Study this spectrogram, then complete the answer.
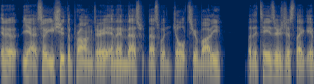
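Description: The sound is dry and close, with no echo. A man with a fairly low pitch talks at a very fast pace. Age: 20s. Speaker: podcast co-host. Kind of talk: casual chat. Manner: animated.

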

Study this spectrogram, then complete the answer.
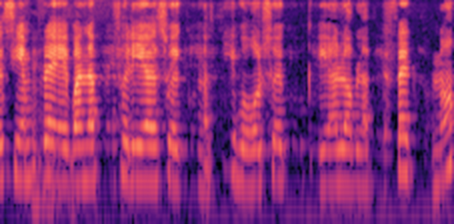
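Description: A woman's fairly high voice with a Mexican accent. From Mexico. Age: 30s. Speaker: immigrant, social media creator. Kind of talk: casual interview. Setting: remote call.

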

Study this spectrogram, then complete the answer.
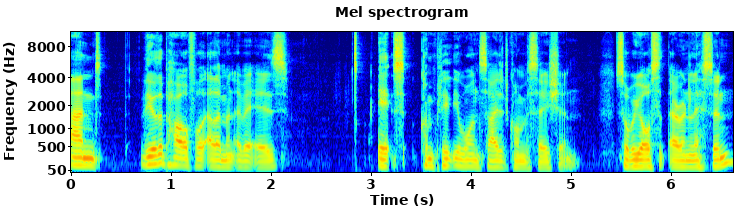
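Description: A man at a medium pitch with ordinary pitch variation, very fast yet with long, frequent pauses, in a dry, close sound with no echo. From County Durham, north-east England. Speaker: travel journalist. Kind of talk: casual interview chat. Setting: in person, recorded in Indonesia.

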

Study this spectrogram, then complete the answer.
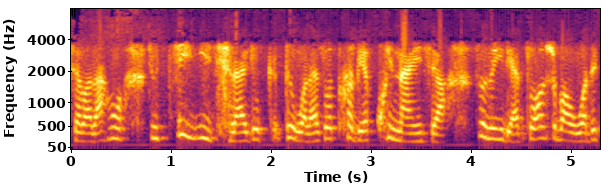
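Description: A woman speaks at a fairly quick pace in a fairly high pitch with ordinary pitch variation, over noticeable background noise. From Shandong, Jining. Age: 30s. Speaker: caller seeking exam advice. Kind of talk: phone-in advice call. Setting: phone call.

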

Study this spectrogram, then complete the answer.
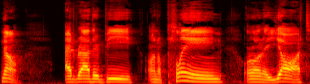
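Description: A man in an animated tone, captured in a very clean recording with a silent background. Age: 30s. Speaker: podcast host and carpenter. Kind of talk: monologue podcast.

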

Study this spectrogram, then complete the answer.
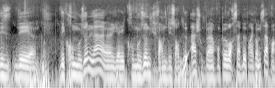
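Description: The voice moves at a fairly quick pace with a dark, mellow tone. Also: man. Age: 20s. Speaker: podcaster. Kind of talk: solo monologue. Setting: outdoors in nature. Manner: hesitant, many fillers.

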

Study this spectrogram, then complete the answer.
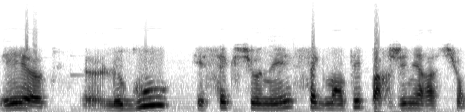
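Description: The speaker is a man with a fairly high pitch. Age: 30s. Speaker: journalist and documentary maker, author. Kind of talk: radio interview.

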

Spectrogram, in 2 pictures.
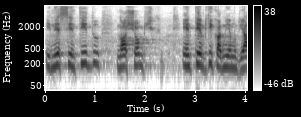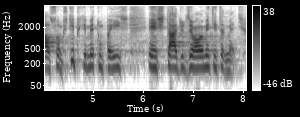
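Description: A man's high voice in a European Portuguese accent, with fairly even intonation at a moderate pace. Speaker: economist and former government official. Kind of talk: panel talk.

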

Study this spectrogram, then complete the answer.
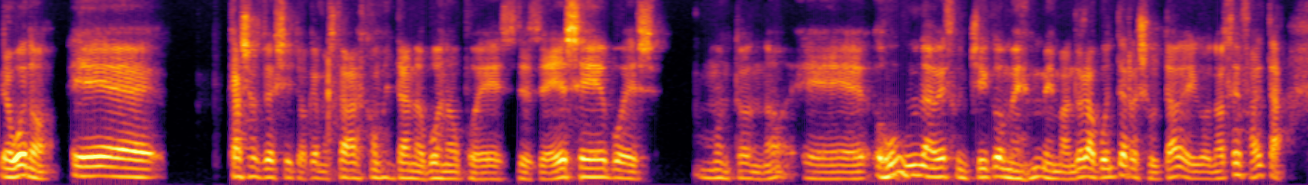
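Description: The voice has a dark, mellow tone and is somewhat breathy. It moves at a moderate pace over a quiet background. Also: man, medium pitch for a man, ordinary pitch variation. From Spain, Alicante province (Petrer). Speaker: sales expert and author. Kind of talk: interview, expert advice.

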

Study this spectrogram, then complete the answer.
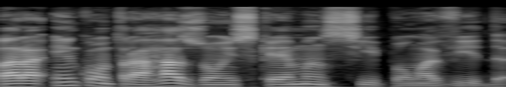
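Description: Very wide pitch swings come at a fairly slow pace in a very clean recording with a silent background and a dry, close sound with no echo. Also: man. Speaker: narrator reading the book aloud. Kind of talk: reflective prose reading aloud, philosophical essay narration. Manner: measured, formal, deliberate, contemplative.

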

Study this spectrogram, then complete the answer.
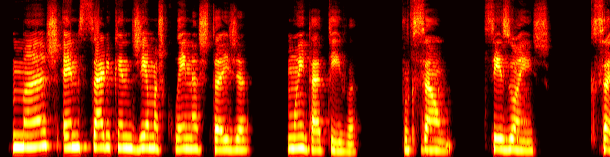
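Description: Her voice sits fairly high for a woman, with fairly even intonation. She speaks at a fairly slow pace. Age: 20s. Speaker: architect and coach. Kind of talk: casual chat.

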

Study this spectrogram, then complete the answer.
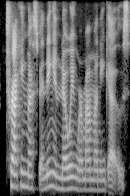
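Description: On a very clean recording with a silent background, a woman uses an unremarkable speaking voice with ordinary pitch variation. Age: 30s. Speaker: podcast host and business owner. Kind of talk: solo podcast monologue. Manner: casual, conversational.

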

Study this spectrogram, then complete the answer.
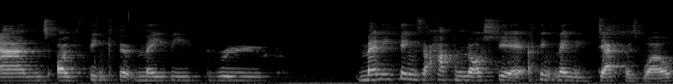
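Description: Speaking with a British accent, a woman of medium pitch uses a bright, sharp tone, fairly even intonation and a fairly slow pace. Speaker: mental health blogger. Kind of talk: casual conversational interview.

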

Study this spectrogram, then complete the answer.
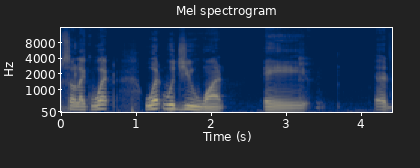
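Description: A man's dark, mellow tone. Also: dry, close sound with no echo. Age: 20s. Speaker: podcast host. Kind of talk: casual chat. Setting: studio.

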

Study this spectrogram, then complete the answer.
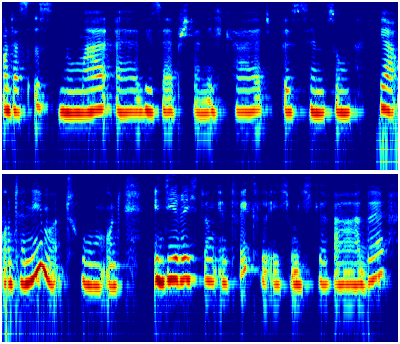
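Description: Here a woman speaks at a fairly slow pace. The background is quiet. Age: 30s. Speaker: yoga teacher. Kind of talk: casual chat.

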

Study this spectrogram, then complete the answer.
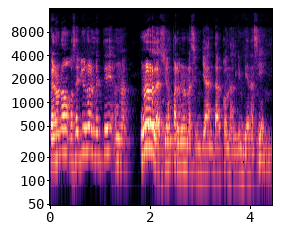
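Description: Room echo is audible around the speaker. A man talks rather quickly, his intonation lively. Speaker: podcast host. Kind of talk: casual chat.

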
